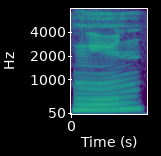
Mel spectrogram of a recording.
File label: "ngiun5", Taiwanese syllable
